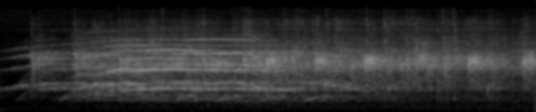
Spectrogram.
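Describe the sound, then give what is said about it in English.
An audience breaks into loud, sustained clapping in answer to who will attend an upcoming event in Detroit, with high whoops and cheering voices riding over the dense patter of hands for the whole stretch. “Who didn't clap?”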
